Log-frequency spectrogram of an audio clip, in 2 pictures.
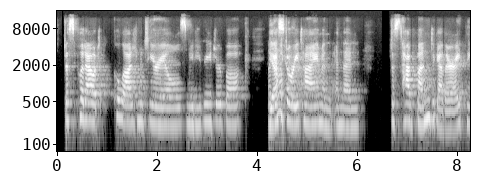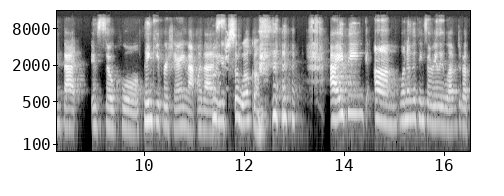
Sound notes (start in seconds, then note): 12.3 chuckling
